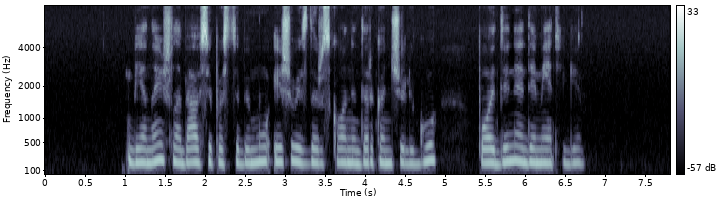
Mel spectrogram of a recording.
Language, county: Lithuanian, Vilnius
